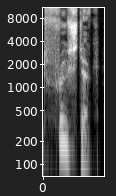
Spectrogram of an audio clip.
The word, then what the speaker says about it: Frühstück: the word breakfast, but always call it Frühstück, with a special emphasis on the first syllable.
